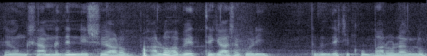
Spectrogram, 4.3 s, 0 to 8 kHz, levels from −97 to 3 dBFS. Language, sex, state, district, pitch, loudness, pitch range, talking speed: Bengali, male, West Bengal, North 24 Parganas, 115 Hz, -22 LUFS, 110-120 Hz, 240 wpm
